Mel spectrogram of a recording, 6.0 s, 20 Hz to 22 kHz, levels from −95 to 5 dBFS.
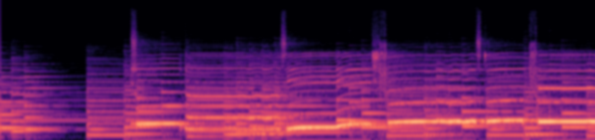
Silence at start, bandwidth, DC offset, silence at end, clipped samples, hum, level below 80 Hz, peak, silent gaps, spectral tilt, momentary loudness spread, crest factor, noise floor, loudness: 0 s; 6.8 kHz; 0.2%; 0 s; under 0.1%; none; -60 dBFS; -4 dBFS; none; -7 dB/octave; 16 LU; 12 dB; -38 dBFS; -16 LUFS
